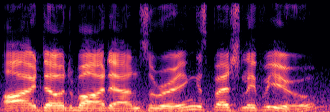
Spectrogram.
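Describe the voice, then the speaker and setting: Sneering, smug anime villain aristocrat. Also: male voice, on the high side, fairly even intonation, pushed and bright, a little hiss or hum. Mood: mocking, condescending. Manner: theatrical, condescending, drawn-out mocking delivery. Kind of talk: anime fan dub acting.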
